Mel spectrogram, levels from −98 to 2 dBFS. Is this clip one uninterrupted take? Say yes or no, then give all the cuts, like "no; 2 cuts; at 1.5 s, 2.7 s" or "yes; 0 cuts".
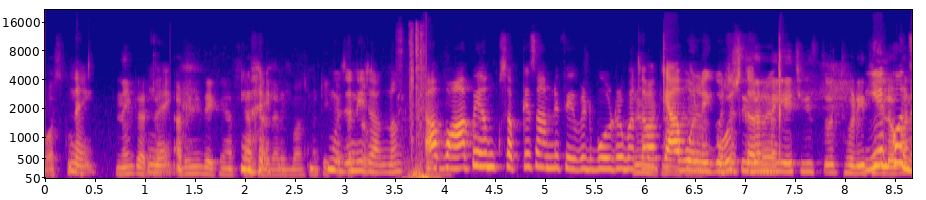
no; 1 cut; at 3.8 s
